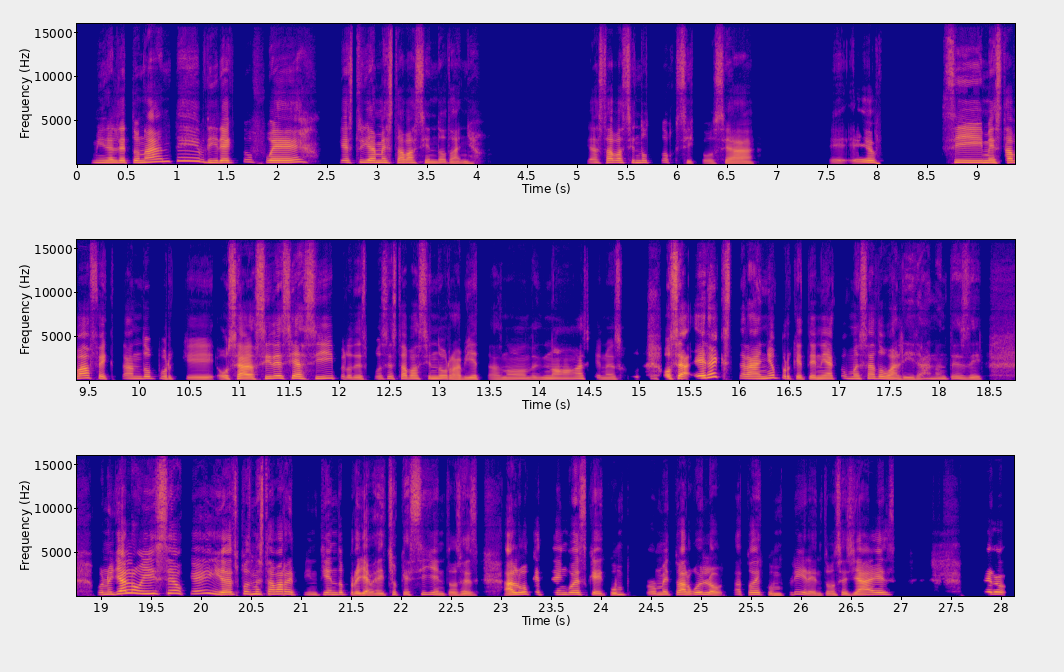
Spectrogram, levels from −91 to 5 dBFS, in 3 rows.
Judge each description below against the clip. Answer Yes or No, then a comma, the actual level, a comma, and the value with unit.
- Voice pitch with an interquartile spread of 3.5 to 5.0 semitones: Yes, average, 4.4 semitones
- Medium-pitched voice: No, high, 200 Hz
